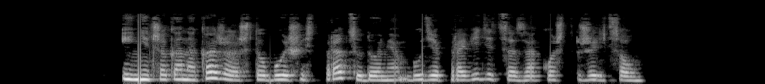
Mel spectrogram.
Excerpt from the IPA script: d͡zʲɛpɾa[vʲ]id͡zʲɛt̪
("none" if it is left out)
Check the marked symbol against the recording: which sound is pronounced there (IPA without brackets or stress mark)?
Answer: vʲ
